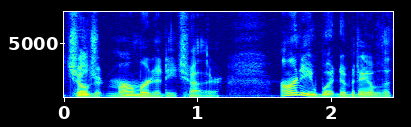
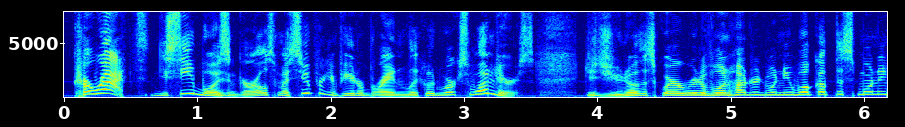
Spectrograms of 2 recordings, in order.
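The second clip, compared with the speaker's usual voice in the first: put-on very high Correct, then a showy pitch to the kids; smug salesman; 9 semitones higher than usual. A narrator's reading. George to the boys and girls, smug pitch. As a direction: play the showman to the crowd.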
